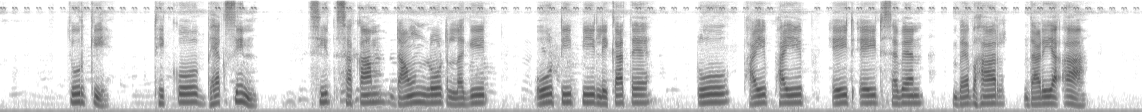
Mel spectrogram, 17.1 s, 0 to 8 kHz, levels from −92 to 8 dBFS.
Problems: none marked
